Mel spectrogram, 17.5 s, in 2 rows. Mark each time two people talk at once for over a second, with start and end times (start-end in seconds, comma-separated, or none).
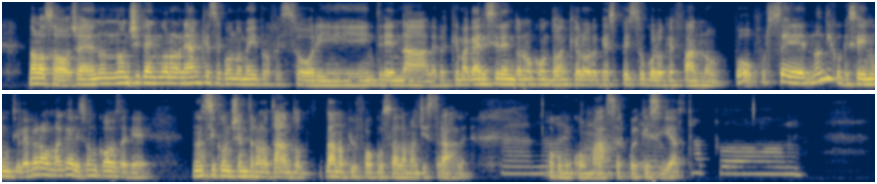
14.2-15.5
